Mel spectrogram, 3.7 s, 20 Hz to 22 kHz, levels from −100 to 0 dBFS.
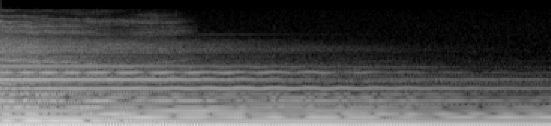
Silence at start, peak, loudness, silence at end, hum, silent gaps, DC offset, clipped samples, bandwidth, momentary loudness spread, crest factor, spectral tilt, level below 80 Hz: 0 s; -8 dBFS; -23 LUFS; 0 s; none; none; under 0.1%; under 0.1%; 9.2 kHz; 8 LU; 14 dB; -8.5 dB/octave; -24 dBFS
